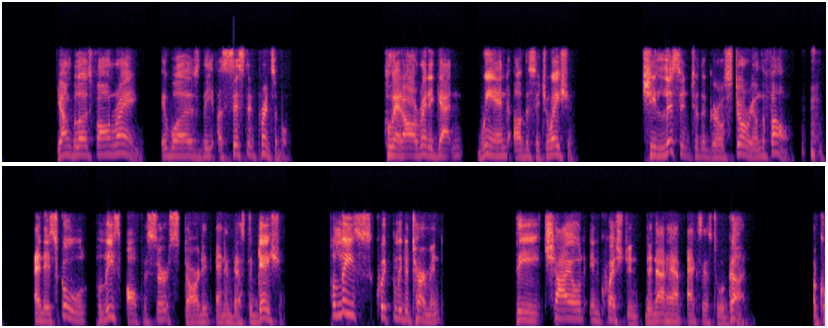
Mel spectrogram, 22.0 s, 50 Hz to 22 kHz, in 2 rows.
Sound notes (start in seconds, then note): 10.6 cough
